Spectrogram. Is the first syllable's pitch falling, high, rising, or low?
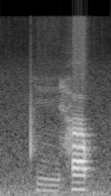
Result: low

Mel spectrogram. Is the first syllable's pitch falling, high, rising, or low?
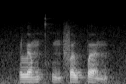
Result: rising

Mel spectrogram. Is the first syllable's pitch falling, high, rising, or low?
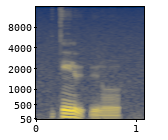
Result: high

